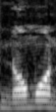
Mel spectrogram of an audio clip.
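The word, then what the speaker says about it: gnomon: जी नोमोन है, तो जी साइलेंट हो जाएगा, नोमोन हो जाएगा।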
